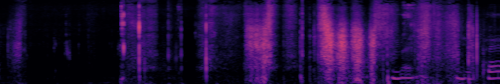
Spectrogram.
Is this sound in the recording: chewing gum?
yes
